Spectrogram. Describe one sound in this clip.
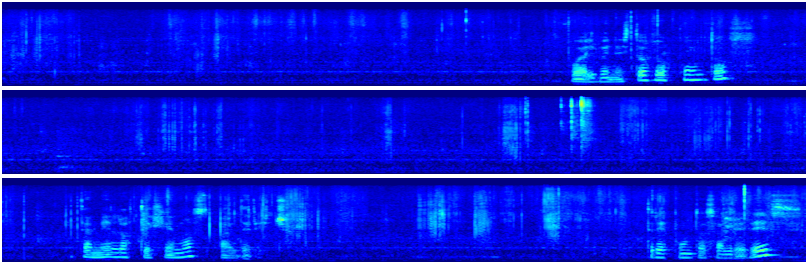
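Metal knitting needles click softly against each other.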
